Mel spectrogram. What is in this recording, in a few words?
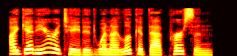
english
